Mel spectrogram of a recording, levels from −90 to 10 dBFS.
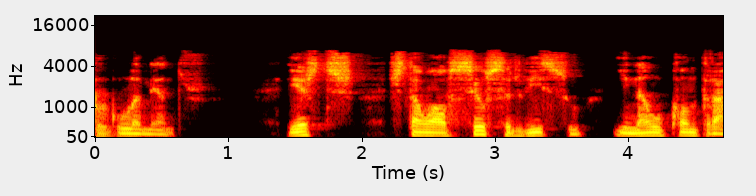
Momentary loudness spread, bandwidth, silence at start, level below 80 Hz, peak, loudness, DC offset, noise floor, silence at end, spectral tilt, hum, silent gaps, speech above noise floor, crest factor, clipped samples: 12 LU; 7.2 kHz; 0 s; -42 dBFS; -2 dBFS; -18 LUFS; under 0.1%; -65 dBFS; 0 s; -5.5 dB/octave; none; none; 47 dB; 18 dB; under 0.1%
